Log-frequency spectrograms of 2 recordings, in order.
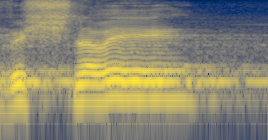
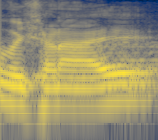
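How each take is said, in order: First: The word ends in the sound 'ave'. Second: The word ends in the sound 'aye'. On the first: A learned person says it. The speaker calls it right. "अच्छा pronunciation है" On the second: An unschooled person says it. The speaker calls it wrong. "प्रोनाउंसिएशन कितना गलत है"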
